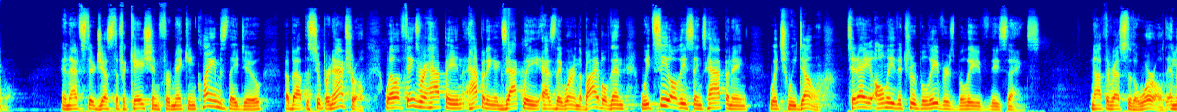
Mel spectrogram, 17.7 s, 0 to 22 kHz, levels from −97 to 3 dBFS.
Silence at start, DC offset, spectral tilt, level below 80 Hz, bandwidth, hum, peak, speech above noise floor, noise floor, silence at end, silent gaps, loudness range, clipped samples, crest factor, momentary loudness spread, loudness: 0 s; under 0.1%; -5.5 dB/octave; -48 dBFS; 15.5 kHz; none; -4 dBFS; 50 dB; -67 dBFS; 0 s; none; 3 LU; under 0.1%; 14 dB; 8 LU; -18 LUFS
